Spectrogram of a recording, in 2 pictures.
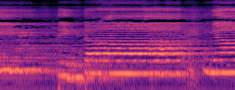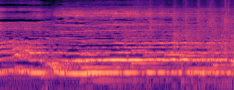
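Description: A woman singing a slow Vietnamese song into a microphone, with grand piano accompaniment, holding long notes with small glides in pitch between them.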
